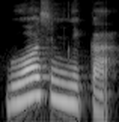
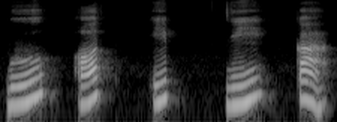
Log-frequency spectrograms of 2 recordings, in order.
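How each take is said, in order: First: The final consonant moves into the next syllable. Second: Each syllable is said separately, without linking. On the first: The speaker calls it right. "We say this" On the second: The speaker calls it wrong. "If I pronounce each letter, it sounds"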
